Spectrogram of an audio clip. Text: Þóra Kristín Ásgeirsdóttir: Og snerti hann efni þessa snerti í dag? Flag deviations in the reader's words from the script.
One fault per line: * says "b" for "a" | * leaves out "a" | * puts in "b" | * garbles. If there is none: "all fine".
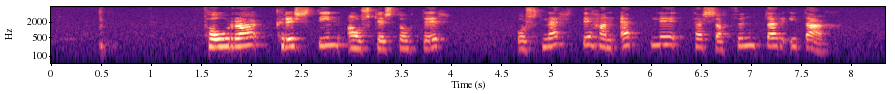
* says "fundar" for "snerti"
